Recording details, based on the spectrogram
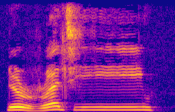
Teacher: الرجیم، الرجیم، نون کے نیچے زیر کو باریک کریں گے، لیکن آگے را جو ہے اس کو ہم موٹا پڑھیں گے کیونکہ اس کے اوپر زبر آ گیا اور شد کی وجہ سے رکاوٹ کے ساتھ اس کو ایک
